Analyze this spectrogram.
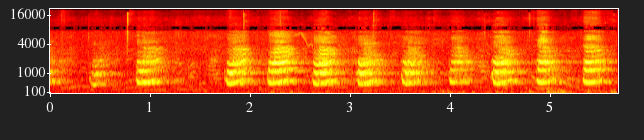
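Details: Two California sea lions (Zalophus californianus) at Higashiyama Zoo, Japan, on 10 April 2024 trade loud honking barks, about two a second, competing in a vocal battle that first looked like a fight.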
